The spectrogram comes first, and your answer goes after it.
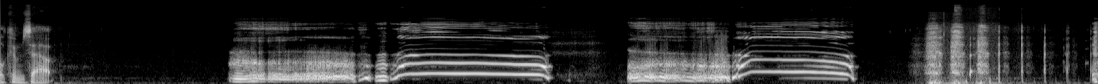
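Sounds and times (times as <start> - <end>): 
speech: 0.0 - 0.6, 2.3 - 4.5, 6.3 - 7.6
person imitating a bear growl: 2.3 - 5.6, 6.2 - 8.6
laughter: 9.2 - 10.9.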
